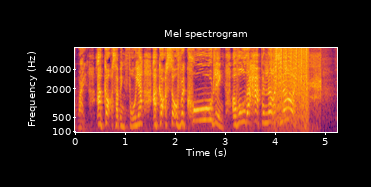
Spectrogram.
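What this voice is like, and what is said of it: Put-on Cockney accent. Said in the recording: “She does a pretty good Cockney accent. ... she decided to go for sort of a Cockney accent”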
